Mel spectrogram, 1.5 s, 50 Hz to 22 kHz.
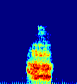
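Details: Carpathian stag, a red deer, bellowing during the breeding-season boncănit in the mountain forests and clearings of Bucovina, 29 September 2022; a single loud, hoarse, harmonic roar of about half a second, clear and close.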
